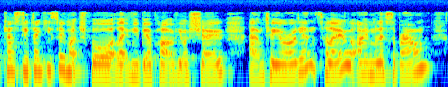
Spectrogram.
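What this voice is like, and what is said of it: English Midlands accent. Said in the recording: “based in the Midlands of the UK. My accent might have been a bit of a giveaway”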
